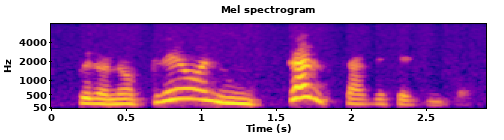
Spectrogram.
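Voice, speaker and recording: A woman speaks with very wide pitch swings. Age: 60s. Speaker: human rights activist. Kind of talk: interview. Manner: animated.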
